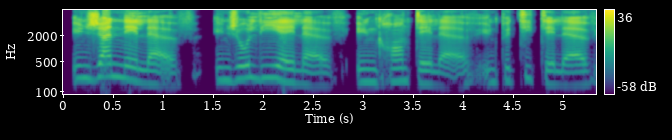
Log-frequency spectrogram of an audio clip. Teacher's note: Feminine forms, I will hear the final consonants.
